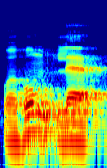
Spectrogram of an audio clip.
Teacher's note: വഹും ലാ സാക്കിൻ തമീം ശേഷം ലാമ് ഇൽഹാർ ഷഫവി നൽകി മണിക്കാതെ മീമിനെ ഉച്ചരിക്കുക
